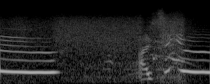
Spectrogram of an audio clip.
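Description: A young child meowing like a cat: a long drawn-out meow ends about half a second in, and a second one rises and holds steady from about a second and a half in.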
